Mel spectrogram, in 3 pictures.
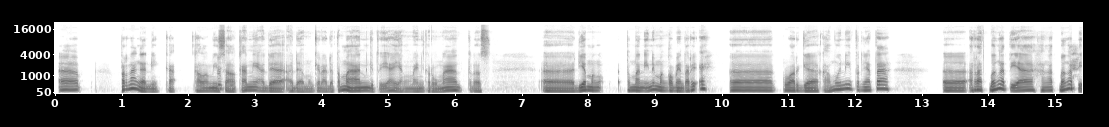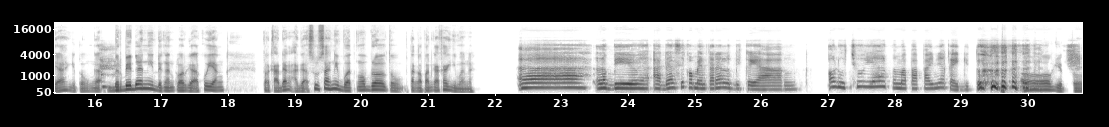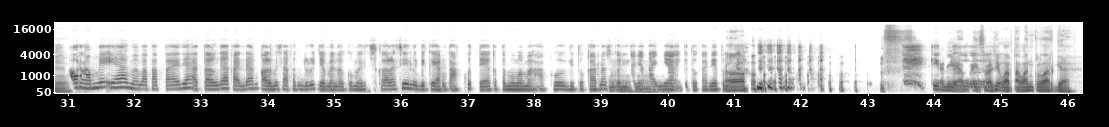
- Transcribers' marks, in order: other background noise; chuckle; tapping; laughing while speaking: "gitu"; laugh; laugh; laughing while speaking: "tentang"; laugh
- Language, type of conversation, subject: Indonesian, podcast, Bagaimana cara membangun komunikasi yang terbuka di dalam keluarga?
